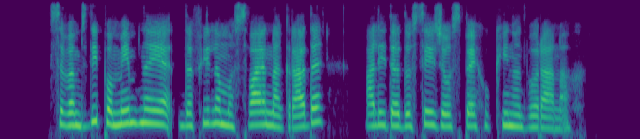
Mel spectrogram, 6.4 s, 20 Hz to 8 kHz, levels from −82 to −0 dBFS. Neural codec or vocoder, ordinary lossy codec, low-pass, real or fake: vocoder, 22.05 kHz, 80 mel bands, WaveNeXt; none; 7.2 kHz; fake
